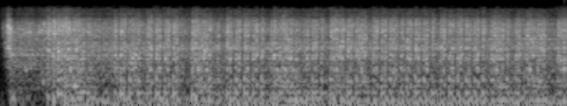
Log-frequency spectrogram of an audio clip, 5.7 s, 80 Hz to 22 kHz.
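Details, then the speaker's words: New Holland TS115A tractor diesel, cold start after sitting for a long time, smoky exhaust: it catches into an uneven, lumpy, stumbling idle instead of smooth firing. The misfire is traced to something related to cylinder number 1. "Tractors aren't supposed to sound like that. That is a problem. And I have chased it down to being somehow related to cylinder number 1."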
